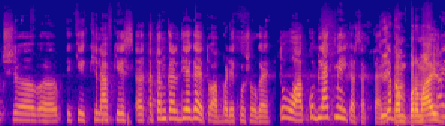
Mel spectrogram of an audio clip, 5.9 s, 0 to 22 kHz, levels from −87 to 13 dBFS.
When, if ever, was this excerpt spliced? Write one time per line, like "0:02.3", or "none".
0:01.8
0:03.7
